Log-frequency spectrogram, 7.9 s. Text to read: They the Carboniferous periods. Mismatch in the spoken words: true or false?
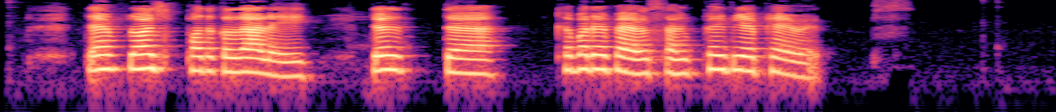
true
